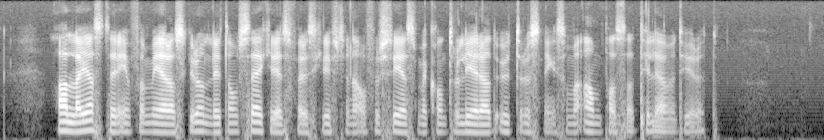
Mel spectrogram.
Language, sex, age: Swedish, male, 24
